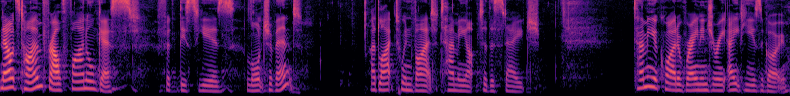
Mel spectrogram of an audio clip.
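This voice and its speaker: A woman of medium pitch speaks in an Australian accent with lively intonation at a fairly slow pace, leaving long, frequent pauses. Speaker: event MC. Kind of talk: event hosting. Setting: stage with audience.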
